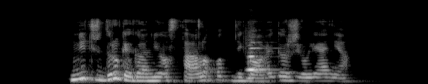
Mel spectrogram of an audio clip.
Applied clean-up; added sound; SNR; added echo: classical method log-MMSE.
